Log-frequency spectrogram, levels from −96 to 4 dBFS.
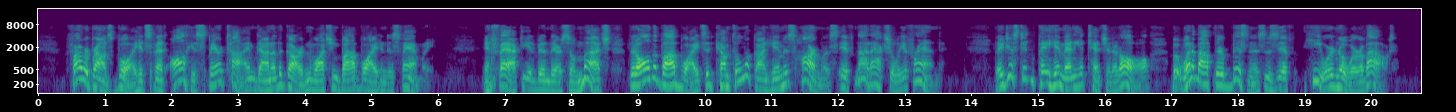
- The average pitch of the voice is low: No, medium, 155 Hz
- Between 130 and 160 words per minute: No, average, 190 wpm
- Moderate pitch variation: No, wide, 7.8 semitones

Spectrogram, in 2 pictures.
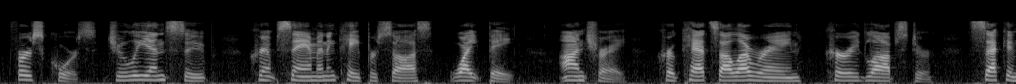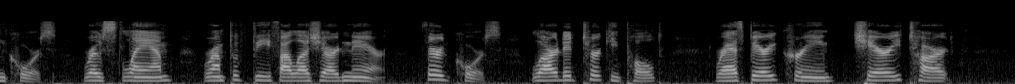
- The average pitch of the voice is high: No, medium, 180 Hz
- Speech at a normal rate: No, slow, 105 wpm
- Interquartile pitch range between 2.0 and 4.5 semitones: Yes, average, 2.7 semitones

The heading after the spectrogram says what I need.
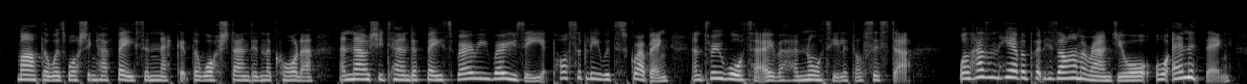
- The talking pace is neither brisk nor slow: No, fast, 210 wpm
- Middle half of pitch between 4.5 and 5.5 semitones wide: Yes, average, 5.1 semitones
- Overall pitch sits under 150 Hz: No, high, 210 Hz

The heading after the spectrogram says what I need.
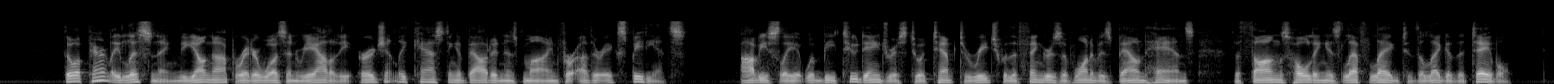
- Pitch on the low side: Yes, very low, 90 Hz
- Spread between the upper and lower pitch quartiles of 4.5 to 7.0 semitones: No, average, 3.2 semitones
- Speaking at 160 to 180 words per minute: No, average, 190 wpm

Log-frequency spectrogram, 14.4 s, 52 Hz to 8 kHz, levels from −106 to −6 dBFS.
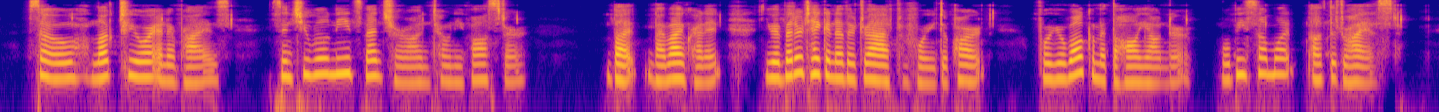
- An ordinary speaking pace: Yes, average, 165 wpm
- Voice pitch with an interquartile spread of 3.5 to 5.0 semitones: Yes, average, 3.8 semitones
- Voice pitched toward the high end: Yes, high, 230 Hz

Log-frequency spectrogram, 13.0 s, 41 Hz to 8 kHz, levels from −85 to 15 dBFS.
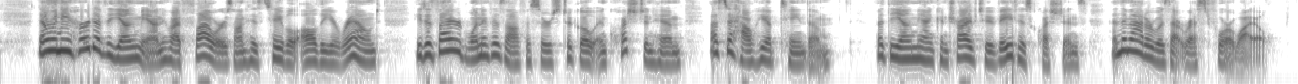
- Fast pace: Yes, fast, 245 wpm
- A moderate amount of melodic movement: No, wide, 7.1 semitones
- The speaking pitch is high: Yes, high, 200 Hz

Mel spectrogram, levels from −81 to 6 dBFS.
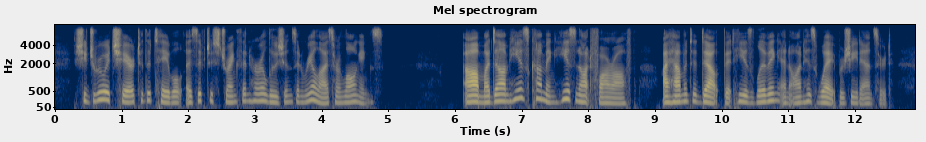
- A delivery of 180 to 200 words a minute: Yes, average, 190 wpm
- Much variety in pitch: No, average, 3.6 semitones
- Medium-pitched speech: Yes, medium, 180 Hz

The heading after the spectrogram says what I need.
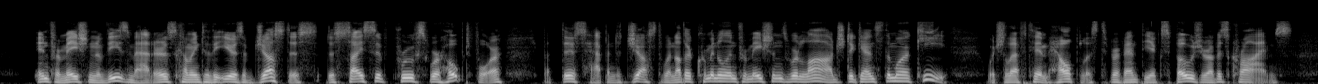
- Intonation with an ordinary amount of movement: Yes, average, 4.8 semitones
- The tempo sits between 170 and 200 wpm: Yes, average, 175 wpm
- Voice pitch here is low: Yes, low, 115 Hz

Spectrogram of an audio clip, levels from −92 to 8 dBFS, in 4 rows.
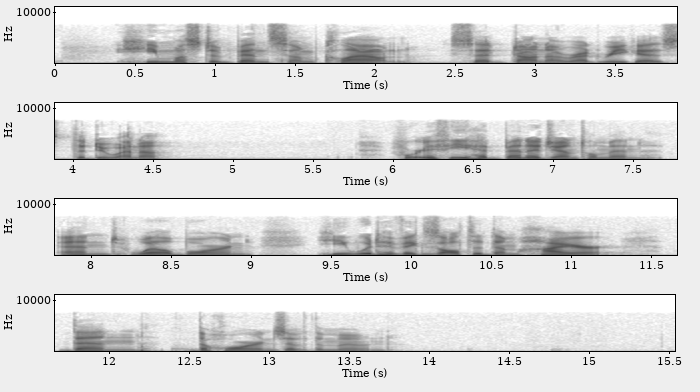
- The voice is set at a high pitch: No, low, 115 Hz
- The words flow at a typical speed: No, slow, 125 wpm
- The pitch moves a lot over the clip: No, average, 3.9 semitones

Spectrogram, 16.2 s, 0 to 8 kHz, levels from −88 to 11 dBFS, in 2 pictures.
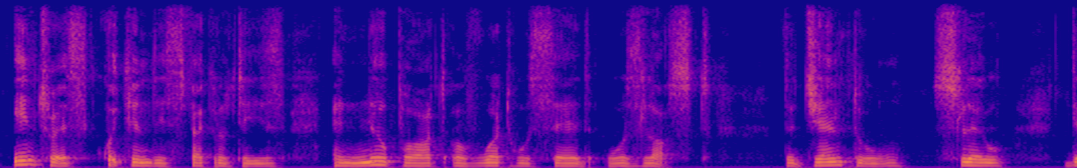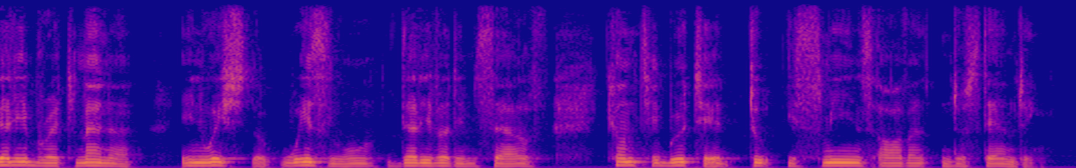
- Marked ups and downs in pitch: No, average, 2.9 semitones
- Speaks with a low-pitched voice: Yes, low, 130 Hz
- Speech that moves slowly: Yes, slow, 110 wpm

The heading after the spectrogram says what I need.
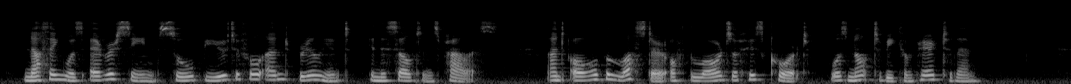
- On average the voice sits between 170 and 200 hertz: Yes, high, 190 Hz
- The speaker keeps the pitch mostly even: No, average, 3.8 semitones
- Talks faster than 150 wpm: Yes, average, 160 wpm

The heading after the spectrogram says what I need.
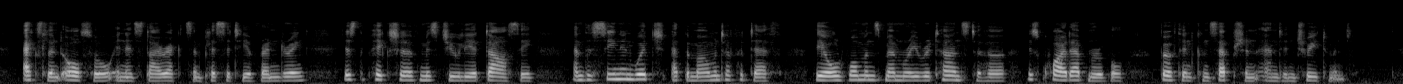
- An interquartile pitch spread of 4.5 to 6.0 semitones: No, average, 3.2 semitones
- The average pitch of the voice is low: No, high, 190 Hz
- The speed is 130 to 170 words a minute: No, average, 180 wpm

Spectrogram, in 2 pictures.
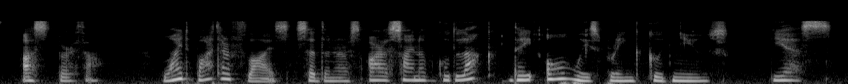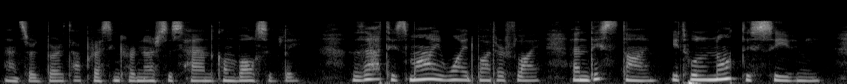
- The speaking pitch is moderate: Yes, medium, 180 Hz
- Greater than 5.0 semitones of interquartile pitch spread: No, average, 3.6 semitones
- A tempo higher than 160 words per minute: No, average, 140 wpm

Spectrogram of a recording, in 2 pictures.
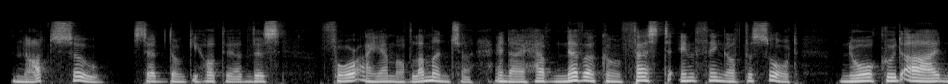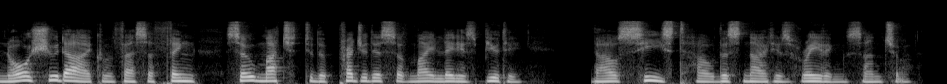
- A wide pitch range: No, average, 3.7 semitones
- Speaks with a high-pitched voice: No, medium, 140 Hz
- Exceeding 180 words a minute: No, average, 150 wpm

